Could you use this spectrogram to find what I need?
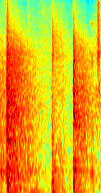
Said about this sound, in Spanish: te golpeaste. No, no. Te caíste sentado. Parado hubiera sido peor. Pero papá, convengamos que caerme de la silla es lo menos que me puede pasar después de escuchar semejante noticia.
